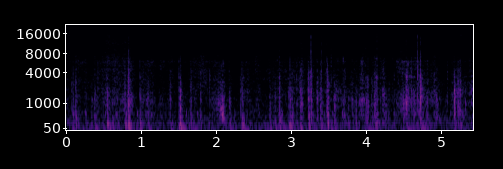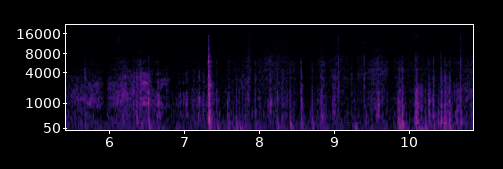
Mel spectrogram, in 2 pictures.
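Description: A flat cardboard nail-charms kit box with a small plastic window, lying on a table, is tapped and scratched with fingertips and nails. The result is a quiet run of dry, quick taps mixed with bright, crinkly scratching and rustling, with a single sharper, louder tap partway through and no ringing after each touch.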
